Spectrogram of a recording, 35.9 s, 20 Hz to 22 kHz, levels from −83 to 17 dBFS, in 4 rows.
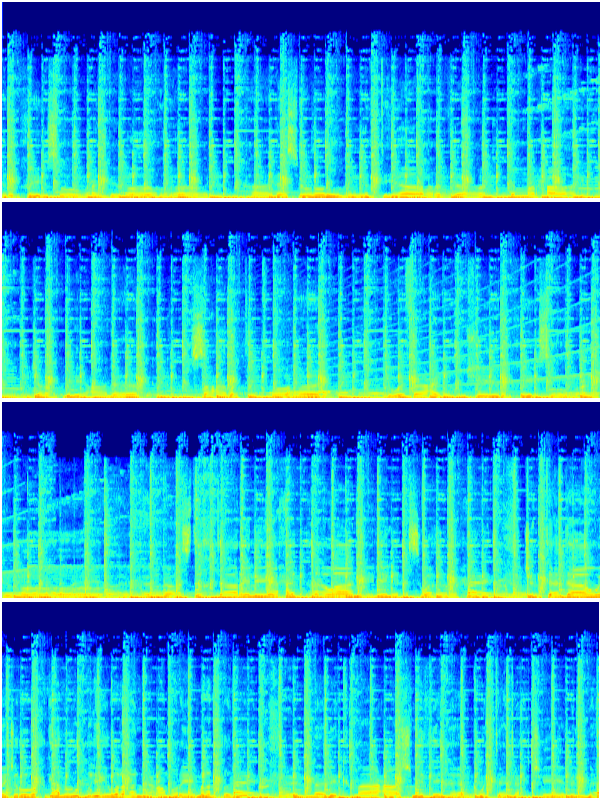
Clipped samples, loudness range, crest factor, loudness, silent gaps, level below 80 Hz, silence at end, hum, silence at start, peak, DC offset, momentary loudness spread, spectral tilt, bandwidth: under 0.1%; 2 LU; 12 dB; -14 LUFS; none; -22 dBFS; 0 s; none; 0 s; 0 dBFS; under 0.1%; 4 LU; -5 dB/octave; 19 kHz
